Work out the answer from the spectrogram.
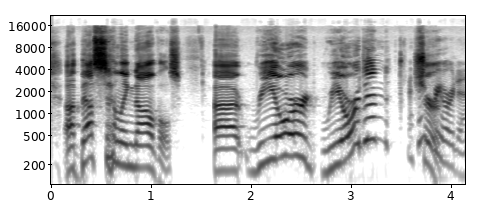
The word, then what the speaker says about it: Riordan: author Rick rhodians I don't know how to pronounce his name uh best-selling novels uh reor Riordan Riordan an executive producer of the series announced the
